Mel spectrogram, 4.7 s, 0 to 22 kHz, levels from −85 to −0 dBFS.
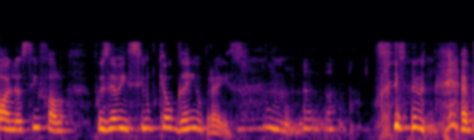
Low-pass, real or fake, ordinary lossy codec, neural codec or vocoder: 7.2 kHz; fake; none; codec, 16 kHz, 4.8 kbps, FACodec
